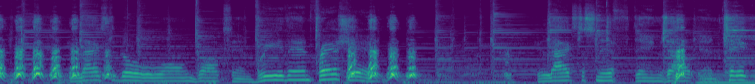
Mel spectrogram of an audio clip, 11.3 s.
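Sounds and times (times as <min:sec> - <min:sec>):
dog barking: 0:00.0 - 0:01.8, 0:05.1 - 0:06.6, 0:07.4 - 0:07.8, 0:10.0 - 0:10.5
speech: 0:01.2 - 0:06.0, 0:08.1 - 0:11.3.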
